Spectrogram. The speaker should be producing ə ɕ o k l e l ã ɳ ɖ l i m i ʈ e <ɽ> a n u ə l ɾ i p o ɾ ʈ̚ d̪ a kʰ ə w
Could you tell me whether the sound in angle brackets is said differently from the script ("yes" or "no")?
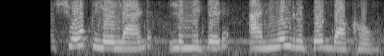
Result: no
